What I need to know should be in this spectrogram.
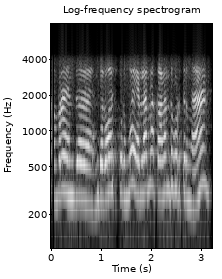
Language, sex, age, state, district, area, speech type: Tamil, female, 60+, Tamil Nadu, Erode, rural, conversation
